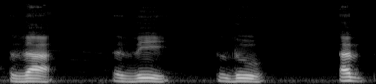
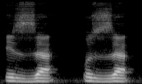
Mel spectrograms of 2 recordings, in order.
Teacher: زبان ہم دانتوں کے نیچے لے آئیں گے، دونوں اوپر اور نیچے کے دونوں دانتوں کے درمیان میں جب زبان آ جائے گی تو وہاں سیٹی کی آواز نہیں آ سکتی ہے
